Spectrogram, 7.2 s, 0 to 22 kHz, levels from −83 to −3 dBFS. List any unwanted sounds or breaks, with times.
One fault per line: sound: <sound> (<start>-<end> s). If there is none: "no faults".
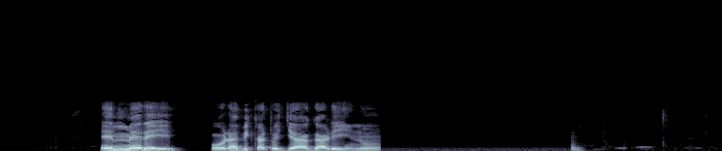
no faults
